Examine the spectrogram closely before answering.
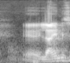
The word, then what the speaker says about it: Linux: इसको लाइनक्स भी पढ़ते हैं लोग, लिनक्स भी पढ़ते हैं, लेकिन जो मशहूर प्रोनाउंसिएशन है वो लिनक्स ही है।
